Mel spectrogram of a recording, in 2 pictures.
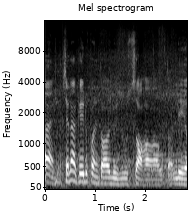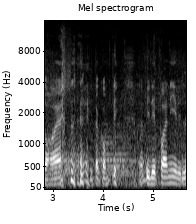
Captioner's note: laugh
